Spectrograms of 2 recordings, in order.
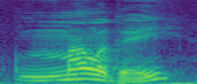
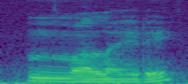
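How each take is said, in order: First: Malady stressed on the first syllable, MAL-uh-dee; Malady with a short first A, unstressed middle; standard pronunciation. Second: Malady said like "m'lady", muh-LAY-dee; softer, lower Malady with a long AY in the middle; playful respelling. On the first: Real, not acted. Same word said two ways. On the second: Pretend. Card name repeated as wordplay.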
